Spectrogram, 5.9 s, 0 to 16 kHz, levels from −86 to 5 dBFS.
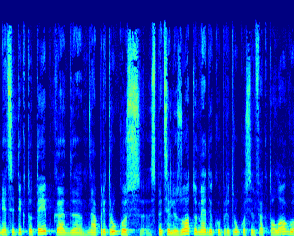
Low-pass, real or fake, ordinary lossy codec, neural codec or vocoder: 14.4 kHz; fake; MP3, 64 kbps; vocoder, 48 kHz, 128 mel bands, Vocos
